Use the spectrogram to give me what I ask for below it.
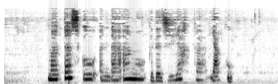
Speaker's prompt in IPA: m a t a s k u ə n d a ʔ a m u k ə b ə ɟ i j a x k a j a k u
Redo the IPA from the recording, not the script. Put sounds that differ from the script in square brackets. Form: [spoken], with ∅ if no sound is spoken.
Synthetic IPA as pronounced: m a t a s k u ə n d a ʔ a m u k ə [d] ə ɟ i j a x k a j a k u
